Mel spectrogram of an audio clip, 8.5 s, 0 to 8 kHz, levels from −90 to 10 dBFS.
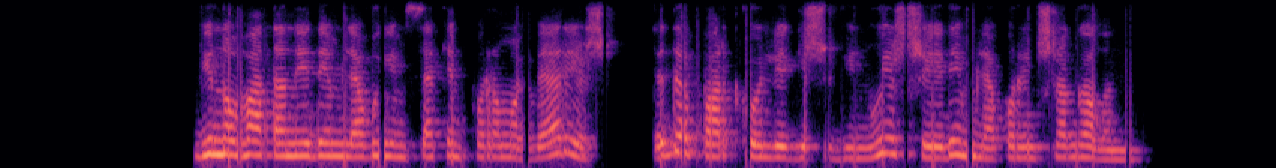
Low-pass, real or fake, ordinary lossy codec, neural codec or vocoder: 7.2 kHz; real; Opus, 16 kbps; none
